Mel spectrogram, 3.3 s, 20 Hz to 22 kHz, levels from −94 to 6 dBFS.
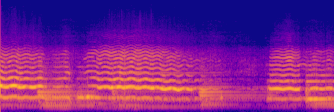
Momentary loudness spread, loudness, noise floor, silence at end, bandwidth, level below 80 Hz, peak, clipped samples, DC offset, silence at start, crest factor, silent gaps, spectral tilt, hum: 14 LU; -16 LUFS; -37 dBFS; 0 s; 7 kHz; -86 dBFS; -2 dBFS; under 0.1%; under 0.1%; 0 s; 14 dB; none; -4.5 dB/octave; none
